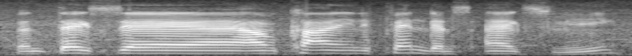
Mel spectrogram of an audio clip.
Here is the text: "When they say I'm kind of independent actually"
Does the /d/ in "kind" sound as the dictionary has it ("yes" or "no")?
no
